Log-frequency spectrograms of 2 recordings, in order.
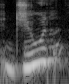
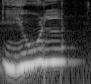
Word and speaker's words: Yule: I somehow thought it's pronounced Jule lads, and I did it for the past, I don't know, 3 years. But I will correct it. It's actually Yule lads.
